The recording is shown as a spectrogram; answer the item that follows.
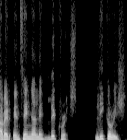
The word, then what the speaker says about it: licorice: Clararirá que sí, ¿Cómo se pronuncia? – Licorice Muy bien. – Ay, pobrecito, pensaba pero, pero te faltó el shh. Licorice eso, muy bien.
